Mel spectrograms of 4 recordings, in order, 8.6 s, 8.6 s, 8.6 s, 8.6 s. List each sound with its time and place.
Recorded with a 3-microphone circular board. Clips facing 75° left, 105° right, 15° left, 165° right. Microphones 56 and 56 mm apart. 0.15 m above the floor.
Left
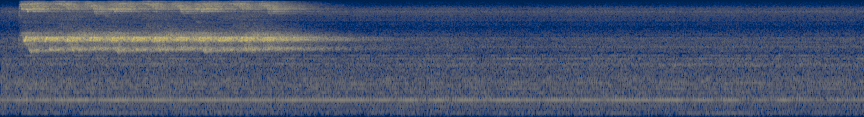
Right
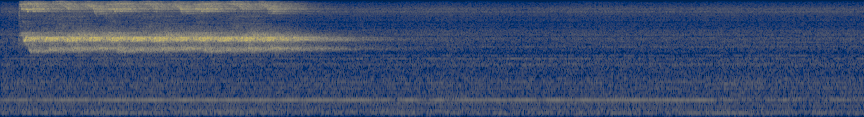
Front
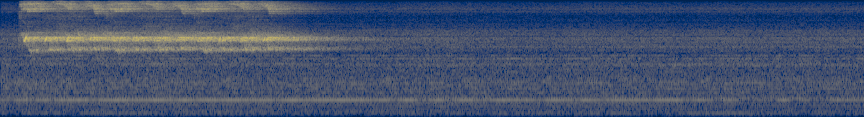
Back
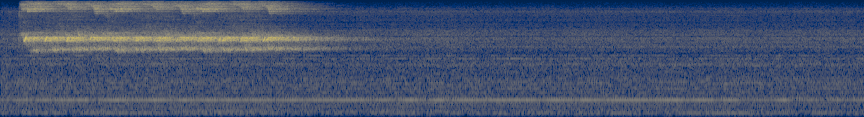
0.2 s laughter: 80° left, 1.8 m; by 2.8 s 110° left, 3.5 m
